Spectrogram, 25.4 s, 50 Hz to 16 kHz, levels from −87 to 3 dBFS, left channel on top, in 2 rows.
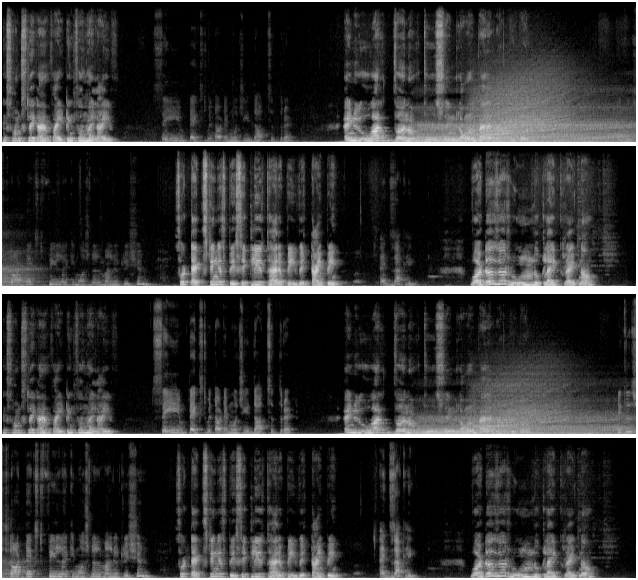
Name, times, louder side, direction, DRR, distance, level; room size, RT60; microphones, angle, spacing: voice 1, 0.0-2.3 6.8-10.6 11.7-11.8 16.2-19.5 22.0-24.5, left 4 dB, 30° left, 0.4 m, -21 dB
voice 2, 3.2-5.9 12.3-15.8 20.2-21.0, right 7 dB, 55° right, 0.3 m, -36 dB
sound 1, 8.1-13.2, left 4 dB, 90° left, 0.7 m, -26 dB
2.8 x 2.2 x 2.4 m
head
